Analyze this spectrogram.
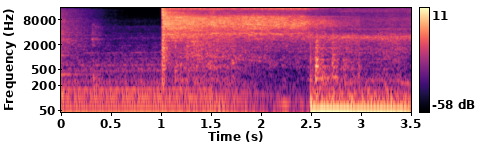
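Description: Bus doors open with a loud hiss of air.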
